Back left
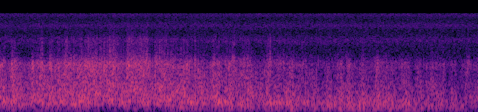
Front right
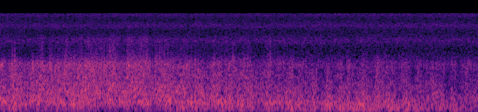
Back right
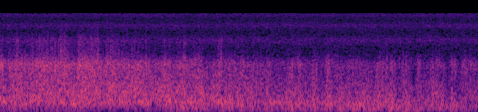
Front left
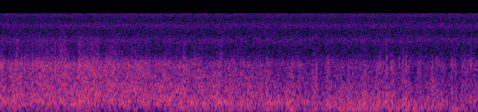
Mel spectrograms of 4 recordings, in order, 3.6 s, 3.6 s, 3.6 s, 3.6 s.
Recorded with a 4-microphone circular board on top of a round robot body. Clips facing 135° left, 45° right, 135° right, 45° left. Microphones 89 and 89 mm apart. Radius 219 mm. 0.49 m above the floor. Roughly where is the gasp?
I don't hear a gasp.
